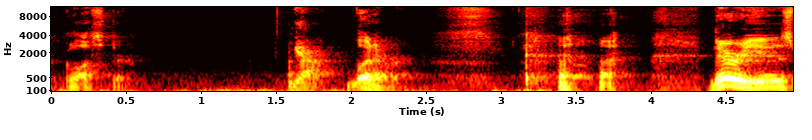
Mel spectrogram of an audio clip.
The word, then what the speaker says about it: Gloucester: um pronounce gloucester oh it's not gloucester gluster yeah whatever there he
